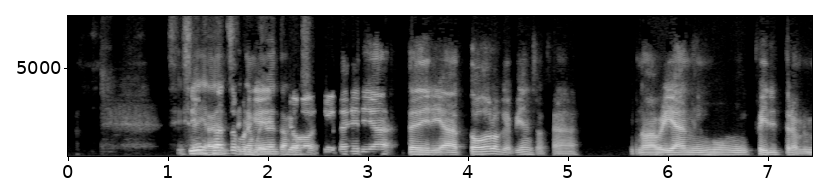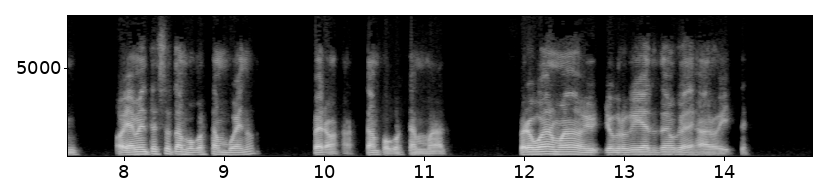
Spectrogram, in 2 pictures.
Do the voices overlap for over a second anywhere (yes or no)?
yes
